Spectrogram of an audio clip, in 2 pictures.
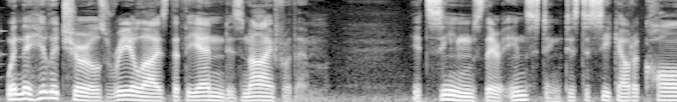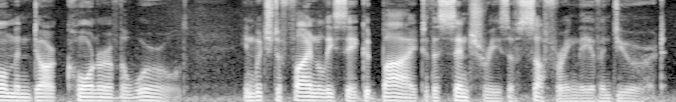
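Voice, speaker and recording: Low, solemn cursed knight played by a man. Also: a little hiss or hum, natural voice. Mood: somber, weary. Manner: formal, measured, solemn speech. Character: brooding, cursed centuries-old former royal guard captain, grave and guarded. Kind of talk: video game character dialogue. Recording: game audio with background music. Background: game music.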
